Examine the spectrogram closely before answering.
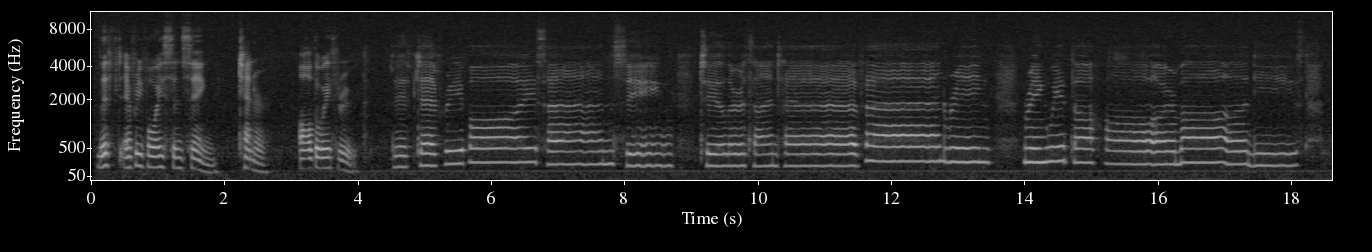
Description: Lift Every Voice and Sing tenor

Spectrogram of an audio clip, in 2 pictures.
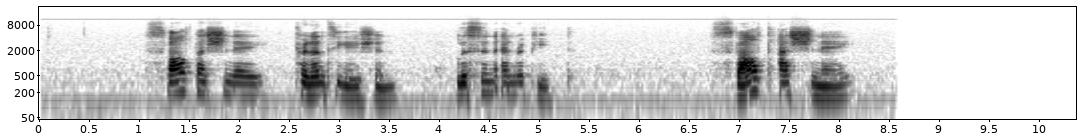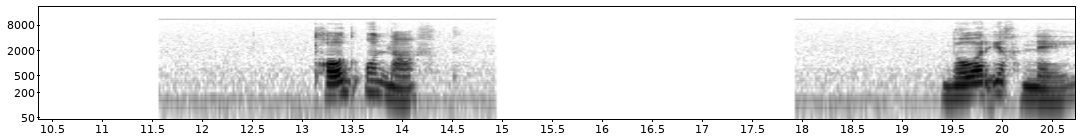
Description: Pronunciation Drill; S'Falt A Shney

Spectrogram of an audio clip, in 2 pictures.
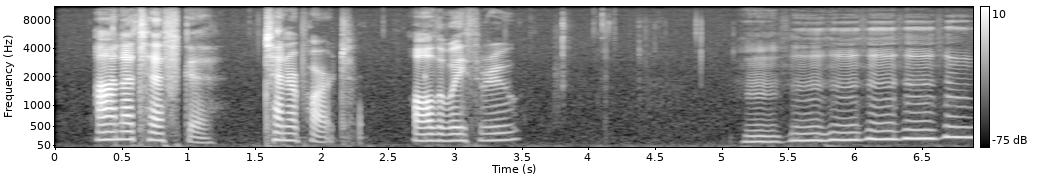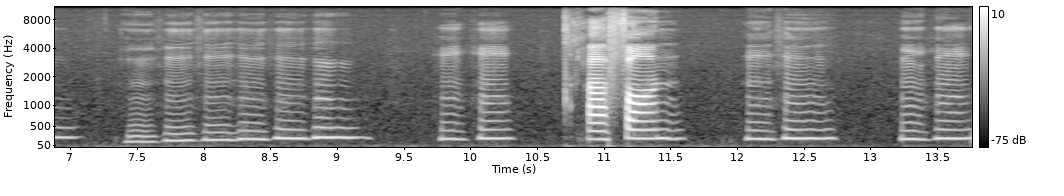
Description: tenor; fiddler medley

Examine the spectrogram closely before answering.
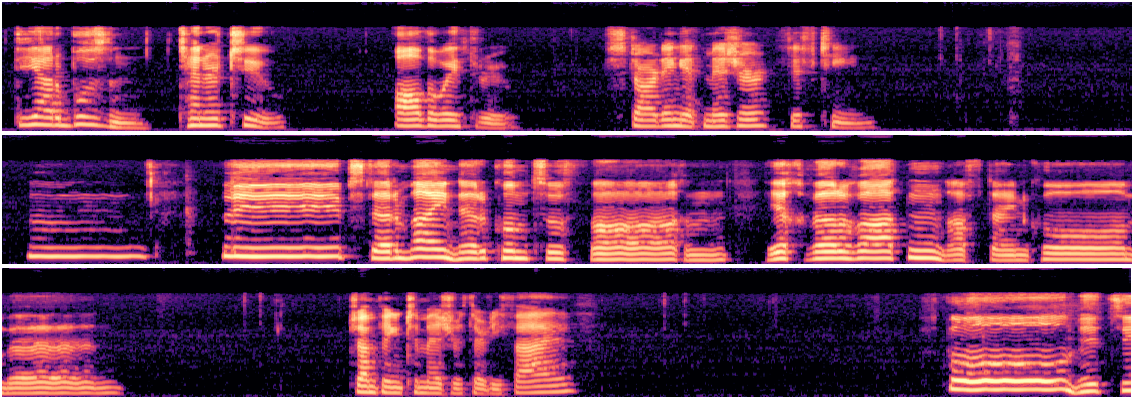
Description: Tenor II; all the way through; Di Arbuzn

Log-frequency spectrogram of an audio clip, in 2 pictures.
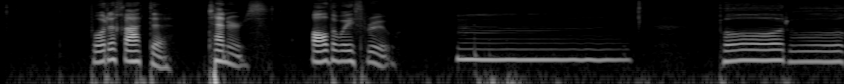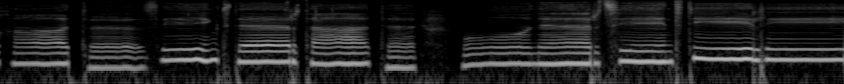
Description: tenor; Borukh Ate

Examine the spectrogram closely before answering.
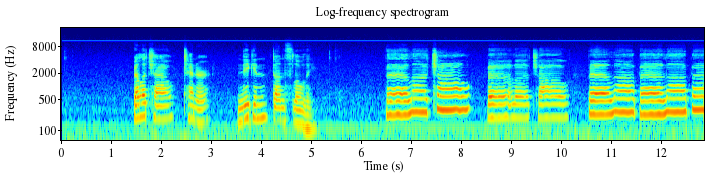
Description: Tenor Nign Slowly; Bella Ciao

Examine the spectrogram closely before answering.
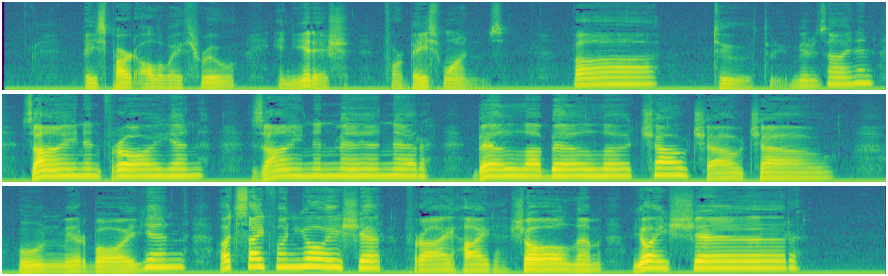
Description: Bass - Yiddish; all the way through; in Yiddish; Bella Ciao

